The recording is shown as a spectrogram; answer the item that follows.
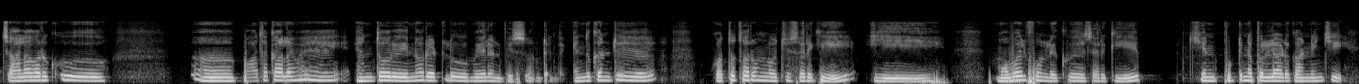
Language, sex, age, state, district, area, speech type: Telugu, male, 18-30, Andhra Pradesh, Nellore, urban, spontaneous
